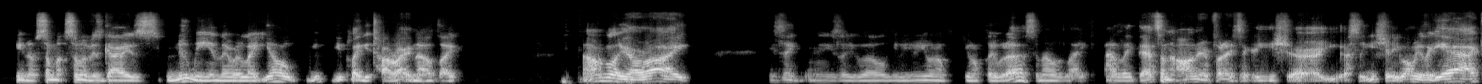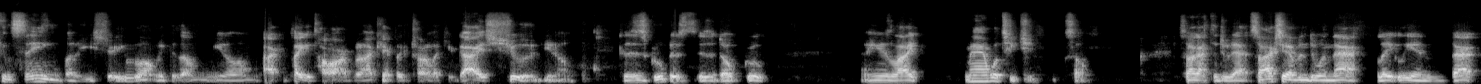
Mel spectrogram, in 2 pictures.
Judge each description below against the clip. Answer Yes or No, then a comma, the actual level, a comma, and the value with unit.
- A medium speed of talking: No, fast, 265 wpm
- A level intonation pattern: Yes, narrow, 1.9 semitones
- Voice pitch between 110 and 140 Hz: No, very low, 90 Hz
